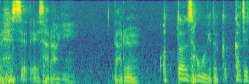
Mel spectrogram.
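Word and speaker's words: חסד: 이거 약간 어려운 발음이긴 한데 헤세드예요. 가래를 끓는 소리를 내지만 뱉어서는 안 돼요. 헤세드.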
